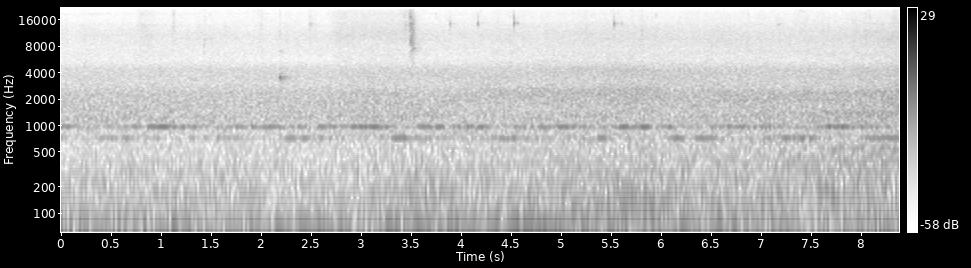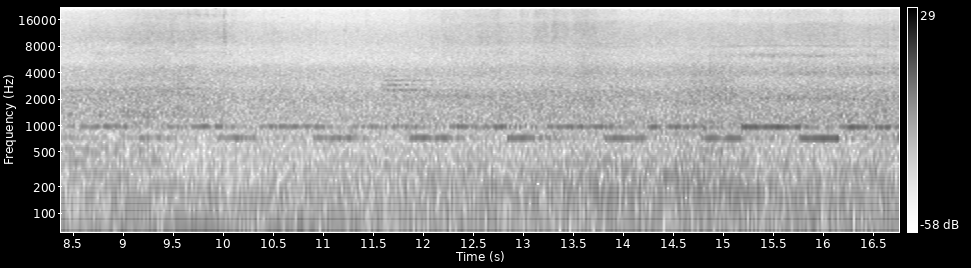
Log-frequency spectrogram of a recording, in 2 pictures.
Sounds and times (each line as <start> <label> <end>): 7.9 Traffic Sound 16.7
